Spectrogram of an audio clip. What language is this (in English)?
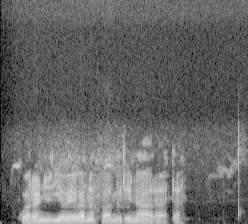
Kikuyu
